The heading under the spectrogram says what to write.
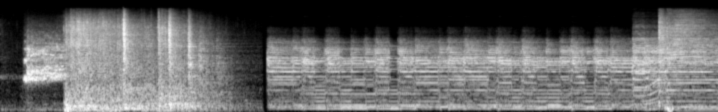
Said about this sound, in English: Love it. Partly because they actually crashed the drummer's car.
